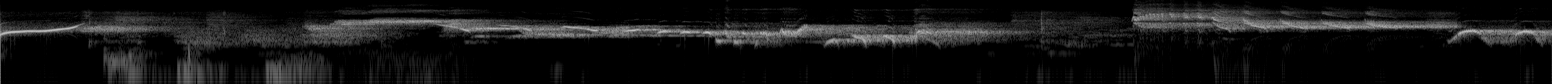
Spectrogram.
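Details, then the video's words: Loud varied song from a white-rumped shama: a rising whistle, soft clicks, then a long run of slurred, warbling notes that jump abruptly higher before falling to short downward whistles. "murai batu macet langsung respon..!!"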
